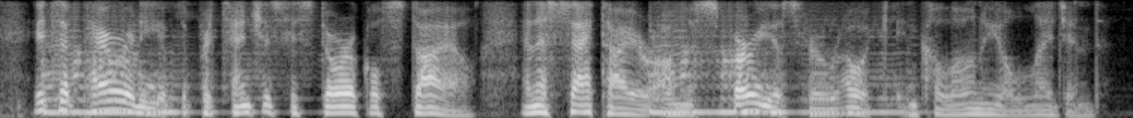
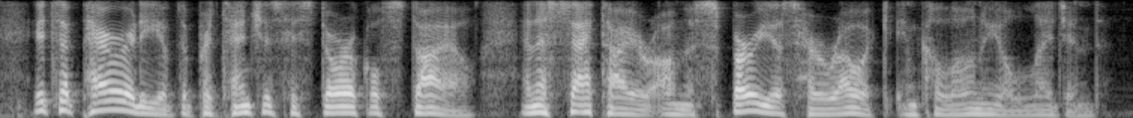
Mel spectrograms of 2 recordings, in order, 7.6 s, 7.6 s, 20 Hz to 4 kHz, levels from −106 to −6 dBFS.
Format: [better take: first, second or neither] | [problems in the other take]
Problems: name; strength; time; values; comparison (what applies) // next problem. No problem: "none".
second | noise reduction (neural mask model RNNoise)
